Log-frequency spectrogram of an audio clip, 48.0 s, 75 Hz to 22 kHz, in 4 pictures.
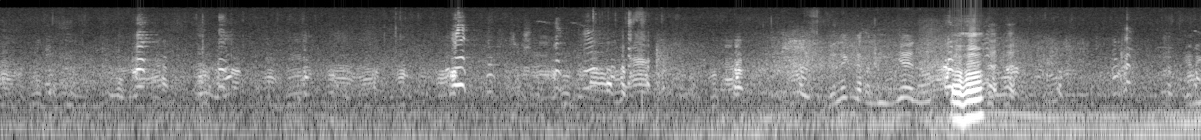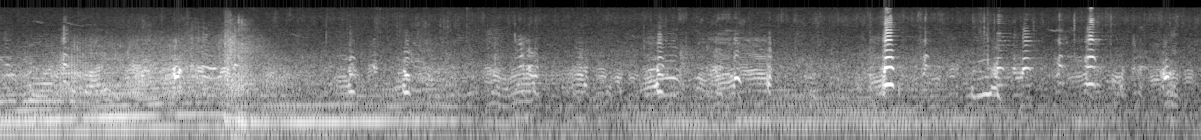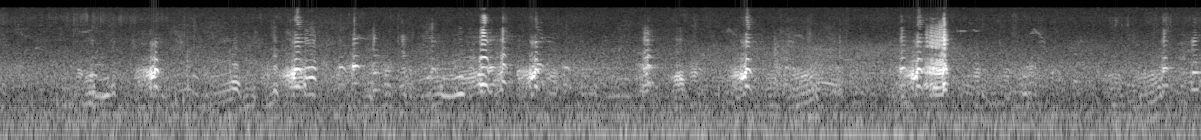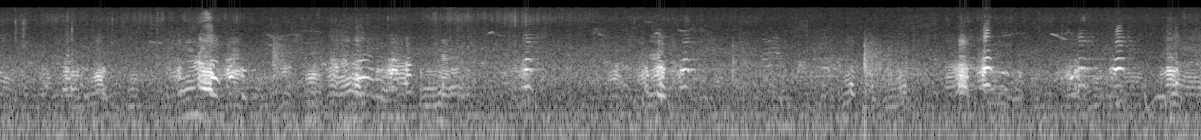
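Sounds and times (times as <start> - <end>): geese honking: 0.0 - 48.0.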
